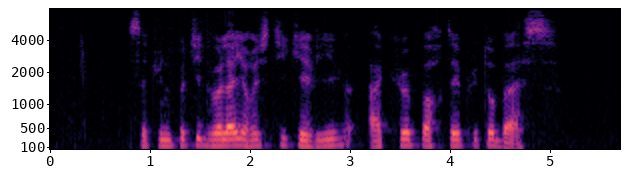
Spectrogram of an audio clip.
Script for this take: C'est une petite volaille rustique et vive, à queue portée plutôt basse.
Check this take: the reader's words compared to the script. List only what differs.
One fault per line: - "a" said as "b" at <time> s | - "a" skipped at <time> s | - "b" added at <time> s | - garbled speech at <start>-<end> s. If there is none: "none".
none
